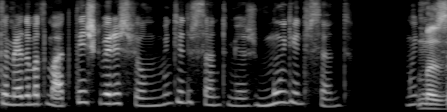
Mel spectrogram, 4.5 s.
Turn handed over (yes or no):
yes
